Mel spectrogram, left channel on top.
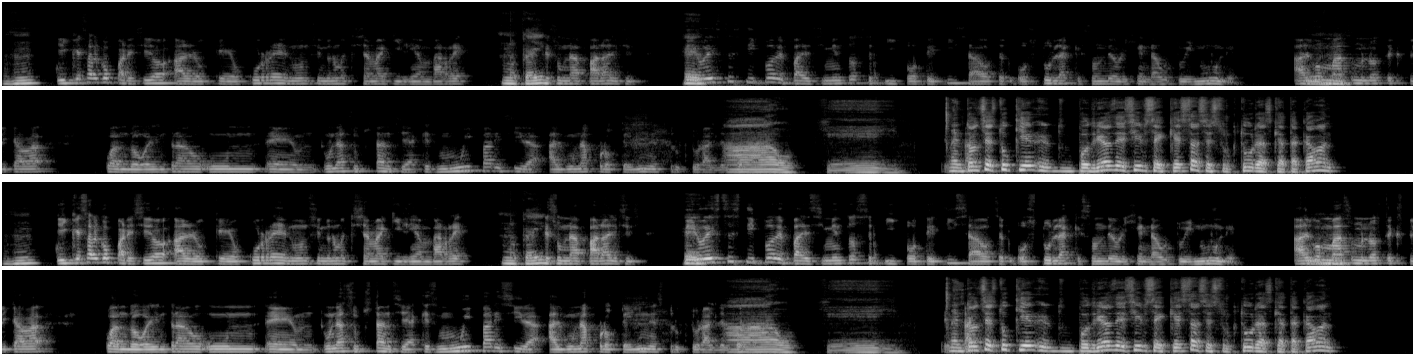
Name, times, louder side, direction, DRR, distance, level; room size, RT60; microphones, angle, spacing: voice 1, 0.0-0.4 5.0-5.5 6.8-7.0 13.0-13.4 21.3-22.0 22.3-23.1 23.5-27.4, left 1 dB, 15° left, 0.5 m, -22 dB
voice 2, 0.5-4.7 5.4-6.4 6.8-12.4 12.9-14.6 15.2-21.6 23.5-23.9, right 6 dB, 70° right, 0.3 m, -27 dB
3.3 x 2.9 x 2.4 m
head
